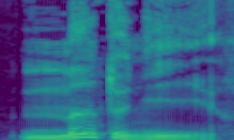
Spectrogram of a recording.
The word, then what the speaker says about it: maintenir: Maintenir. So remember, A, I, N together will produce the sound un. Maintenir. Don't insist on the E.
